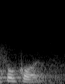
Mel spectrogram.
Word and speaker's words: Foucault: Michael Foucault. T is silent. Actually, we have to call him Michael Foucault, but we call him Michael Foucault.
